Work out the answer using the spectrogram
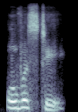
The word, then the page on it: overstay: Indian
